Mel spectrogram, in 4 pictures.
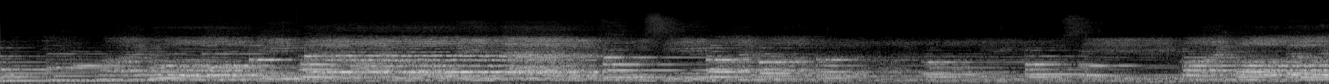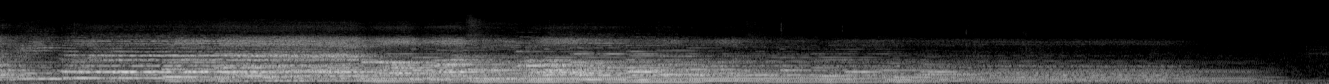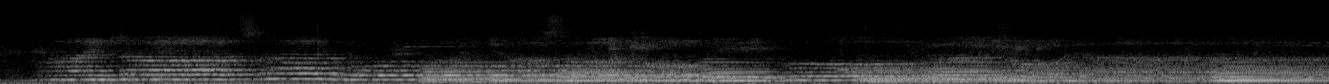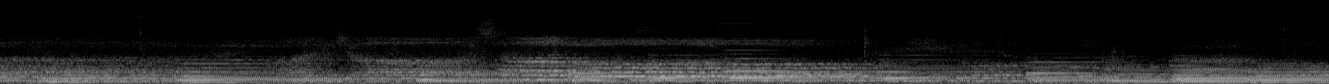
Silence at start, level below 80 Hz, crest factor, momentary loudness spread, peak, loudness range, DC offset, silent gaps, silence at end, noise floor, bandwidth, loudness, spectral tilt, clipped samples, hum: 0 s; -50 dBFS; 18 dB; 17 LU; -6 dBFS; 15 LU; under 0.1%; none; 0 s; -49 dBFS; 10.5 kHz; -24 LUFS; -7 dB/octave; under 0.1%; none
